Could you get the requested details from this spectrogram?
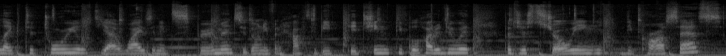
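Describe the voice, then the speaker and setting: A teenage girl talking casually as a vlogger about her design work, chatty and full of "like" fillers. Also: fairly high pitch. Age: teens. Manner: chatty, lots of "like" fillers, gushing. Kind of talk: casual vlog talk over screen recording.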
